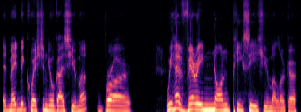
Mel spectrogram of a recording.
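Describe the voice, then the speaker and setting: A man's voice: on the high side, a little slow, a little mellow, no echo. A young man with a New Zealand accent chatting casually with his viewers, loose and jokey, swearing freely and laughing often. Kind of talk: casual chat.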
